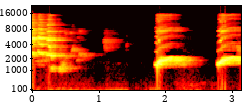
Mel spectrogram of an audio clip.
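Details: White-rumped shama singing to provoke other birds: a descending whistled phrase, then two separate loud, rising slurred whistles with a buzzy edge, each about half a second long.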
